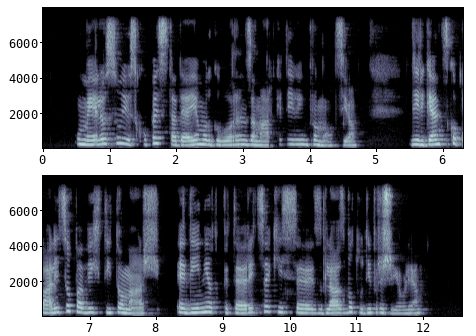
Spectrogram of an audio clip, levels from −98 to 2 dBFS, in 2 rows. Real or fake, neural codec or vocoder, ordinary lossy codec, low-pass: real; none; none; 7.2 kHz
